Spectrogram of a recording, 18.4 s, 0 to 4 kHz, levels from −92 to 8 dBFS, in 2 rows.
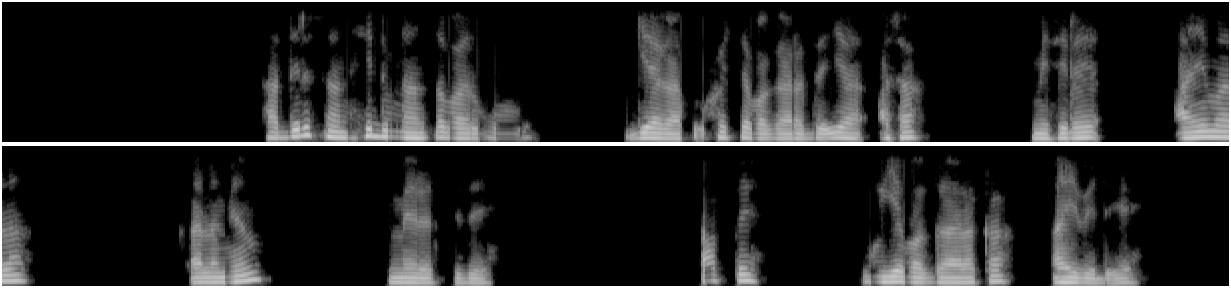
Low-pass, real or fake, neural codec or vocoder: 3.6 kHz; real; none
